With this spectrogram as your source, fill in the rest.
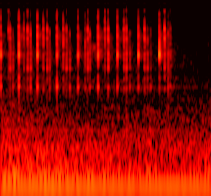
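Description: Long matte dark nails tap and scratch a small, hollow, pink-tinted plastic pump bottle of NYX Marshmellow primer and its cap while it is held up. About eleven quick, dry, bright clicks ring out, each dying away almost instantly. A low steady hum sits underneath.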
